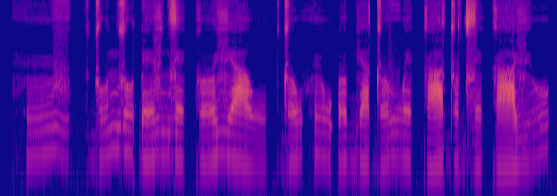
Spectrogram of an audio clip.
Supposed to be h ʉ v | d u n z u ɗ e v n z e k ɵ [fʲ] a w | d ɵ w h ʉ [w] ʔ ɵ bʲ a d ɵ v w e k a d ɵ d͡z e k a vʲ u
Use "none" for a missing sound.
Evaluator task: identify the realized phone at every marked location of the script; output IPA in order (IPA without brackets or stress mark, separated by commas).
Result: vʲ, w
